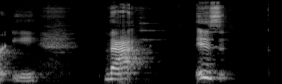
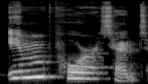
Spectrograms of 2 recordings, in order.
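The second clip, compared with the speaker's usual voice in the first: IMPORTANT drawn out slowly in three syllables; slow, emphatic im-por-tant; 5 semitones higher, 5 dB louder, much slower than usual. Shown as a demonstration. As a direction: stretch important syllable by syllable, louder and higher. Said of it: "I consider three syllables".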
